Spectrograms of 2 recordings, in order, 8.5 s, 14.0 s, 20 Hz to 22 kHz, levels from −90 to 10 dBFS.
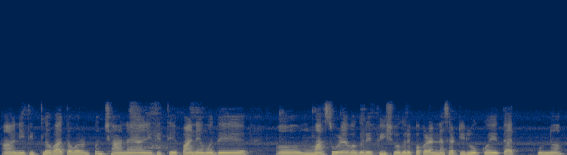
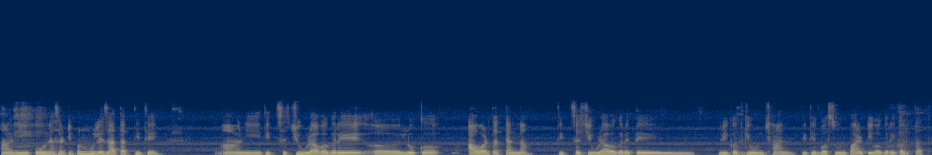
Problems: constant background noise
